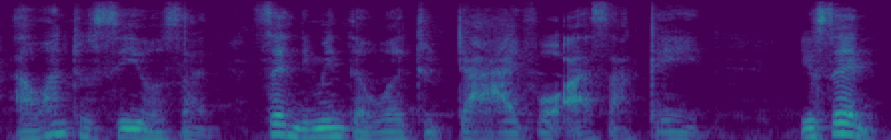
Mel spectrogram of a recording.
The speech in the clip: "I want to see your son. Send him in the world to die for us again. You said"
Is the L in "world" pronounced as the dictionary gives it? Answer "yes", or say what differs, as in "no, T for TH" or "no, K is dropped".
no, L is dropped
